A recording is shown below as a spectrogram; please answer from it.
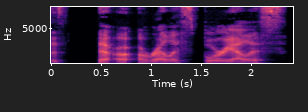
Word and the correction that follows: Aurora Borealis: What is it? – Aurora? – The Aurora. I knew I was going to mess that one up. The Aurora Borealis.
